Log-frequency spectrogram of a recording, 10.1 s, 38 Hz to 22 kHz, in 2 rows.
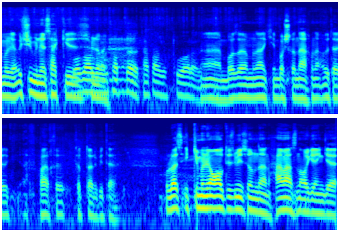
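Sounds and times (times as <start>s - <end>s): sheep bleating: 1.1s - 2.4s, 7.5s - 8.4s.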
